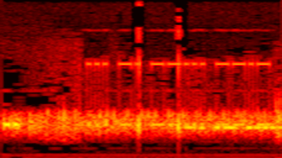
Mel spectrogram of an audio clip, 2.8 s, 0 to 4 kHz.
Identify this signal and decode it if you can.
Morse code, heard as a keyed tone, about 30 wpm, 1500 Hz, with radio noise. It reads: SN7Q
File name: audio zawody / IARU 2015 CW SN7Q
